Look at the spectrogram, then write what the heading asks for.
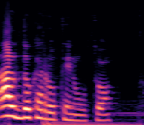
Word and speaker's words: Aldo Carotenuto: livro de ald carotenuto ele é italiano então a pronúncia é italiana tá gente Aldo carotenuto O Diário de Uma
